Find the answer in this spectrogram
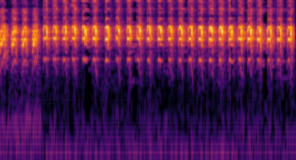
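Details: Long-tailed shrike (Lanius schach), mimicry song.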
